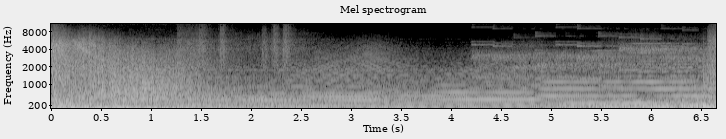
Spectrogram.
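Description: Starship weapons fire and detonations in the space strategy game Star Trek Armada, a dense continuous barrage of booming blasts layered over a swelling musical score, loud throughout with no speech.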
